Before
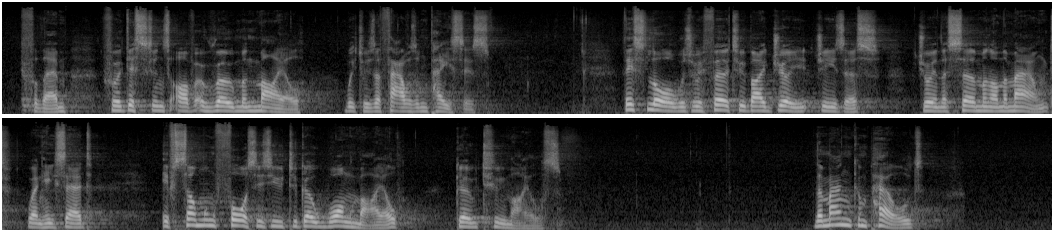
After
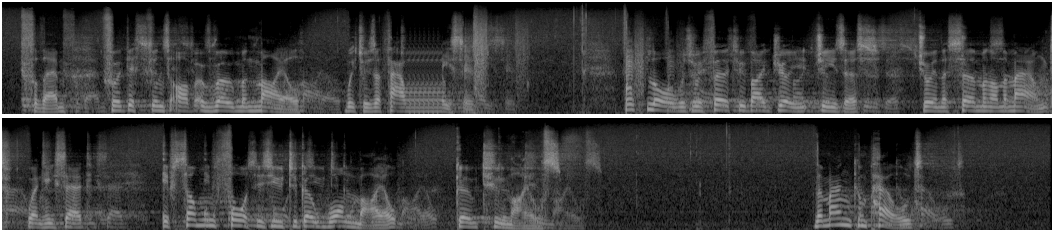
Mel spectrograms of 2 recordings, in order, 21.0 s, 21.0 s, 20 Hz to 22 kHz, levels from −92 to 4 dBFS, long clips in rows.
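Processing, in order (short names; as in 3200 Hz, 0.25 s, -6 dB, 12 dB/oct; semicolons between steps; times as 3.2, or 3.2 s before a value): 4.61–6.45 self-modulated delay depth 0.71 ms; low shelf 430 Hz -8 dB; treble ducked by the level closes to 2600 Hz, closed at -31 dBFS; compressor 5:1, threshold -41 dBFS, peak gain reduction 15.5 dB; high shelf 2200 Hz +11 dB; echo 0.416 s -13.5 dB; stuck buffer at 4.04, samples 2048, times 7; gain +5 dB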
